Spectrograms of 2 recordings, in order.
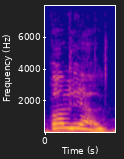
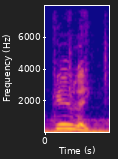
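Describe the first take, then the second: First: The name is said in three syllables, Bo-lee-oh. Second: The name is said in two syllables, Bew-lee. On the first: This is how the French visitors said it. "they wanted to go to Bolio" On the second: This is how locals say it. "Oh yeah, Bewley"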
